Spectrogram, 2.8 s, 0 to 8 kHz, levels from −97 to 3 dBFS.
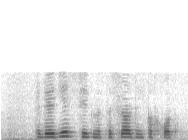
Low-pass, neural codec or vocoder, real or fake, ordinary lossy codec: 7.2 kHz; codec, 16 kHz, 0.5 kbps, FunCodec, trained on Chinese and English, 25 frames a second; fake; AAC, 16 kbps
